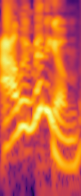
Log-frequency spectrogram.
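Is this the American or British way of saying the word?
British. It is said the British way, five syllables. "in the U K and Australia"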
